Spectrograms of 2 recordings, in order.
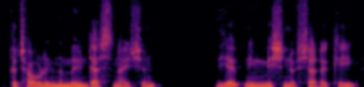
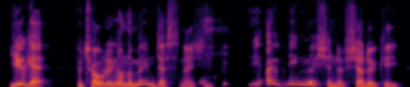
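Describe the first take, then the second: First: It is read in a flat monotone. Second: It is read with lively, varied pitch.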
